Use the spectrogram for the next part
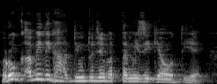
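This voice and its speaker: A man voicing a loud, rude and boastful woman who scolds and taunts everyone in a storybook tale. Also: a little high, big pitch swings, fast talker, pitched above the performer's own voice. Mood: scolding.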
